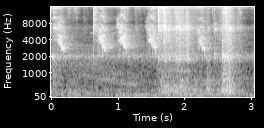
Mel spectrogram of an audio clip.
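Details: Sparrows feeding their chicks: short, sharp, downward-sliding chirps repeated in quick succession, mixed with fluttering wingbeats and a soft rustling background.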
